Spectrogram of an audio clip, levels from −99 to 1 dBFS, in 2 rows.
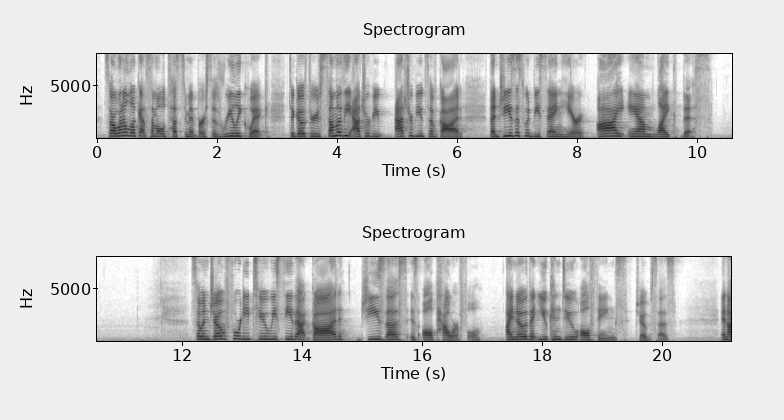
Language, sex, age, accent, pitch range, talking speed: English, female, 20-39, American, 195-250 Hz, 150 wpm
